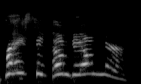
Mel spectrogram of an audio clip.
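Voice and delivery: high sing-song call up the stairs; calling her daughter down. Retold or imitated. Mom calling daughter downstairs.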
